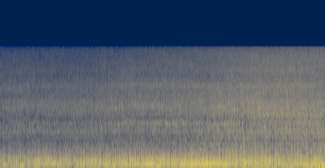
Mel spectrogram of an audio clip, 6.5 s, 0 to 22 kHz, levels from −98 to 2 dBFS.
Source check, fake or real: fake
